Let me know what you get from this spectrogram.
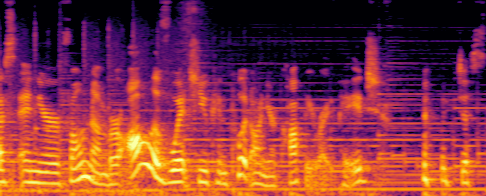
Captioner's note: chuckling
